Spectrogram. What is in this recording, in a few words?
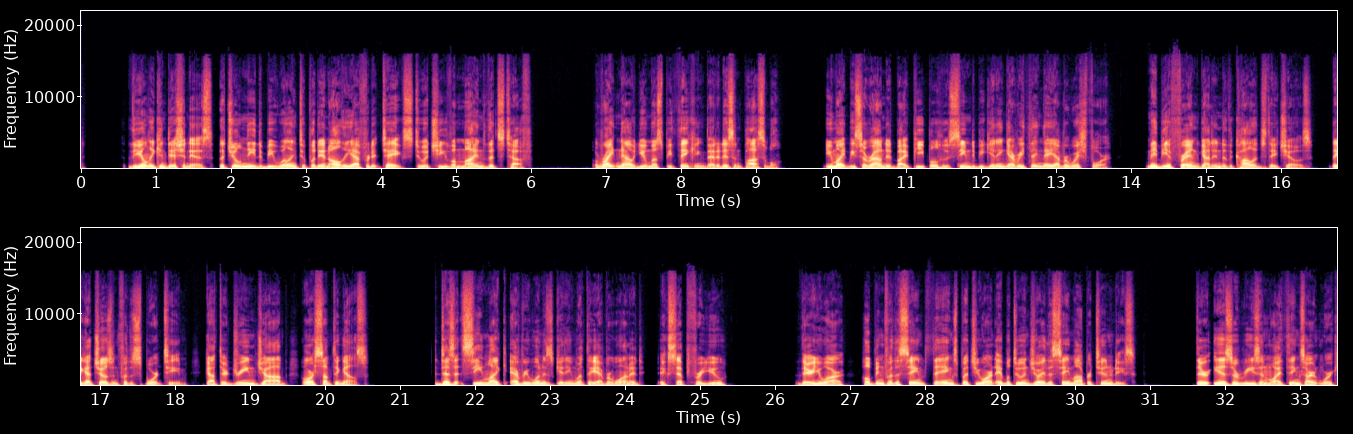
e-learning mental strength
